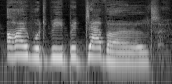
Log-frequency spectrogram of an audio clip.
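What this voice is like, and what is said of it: Moira Rose impression. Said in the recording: “Best Moira impression. ... That's not bad.”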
